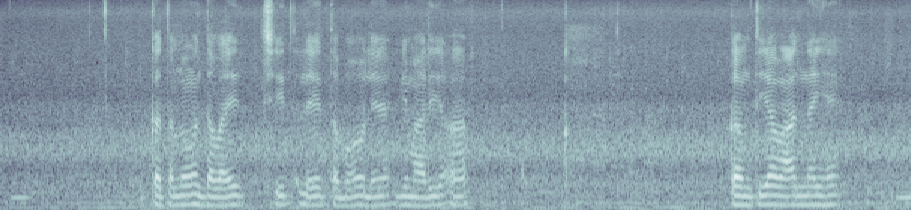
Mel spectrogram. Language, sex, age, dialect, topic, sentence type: Chhattisgarhi, male, 25-30, Western/Budati/Khatahi, agriculture, statement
